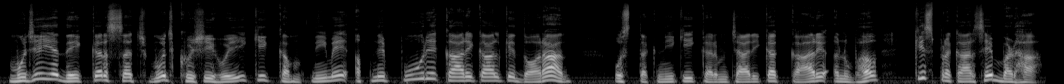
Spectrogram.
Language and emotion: Hindi, happy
